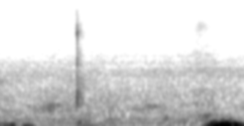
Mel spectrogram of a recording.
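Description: A single laptop key click, the keystroke that runs the typed terminal command, about two-thirds of a second in, followed near the end by a low bump.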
